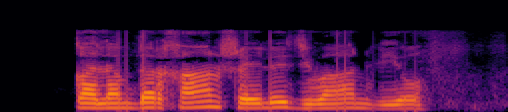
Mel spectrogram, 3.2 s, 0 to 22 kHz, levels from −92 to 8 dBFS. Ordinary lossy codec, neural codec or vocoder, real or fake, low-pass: MP3, 64 kbps; none; real; 7.2 kHz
